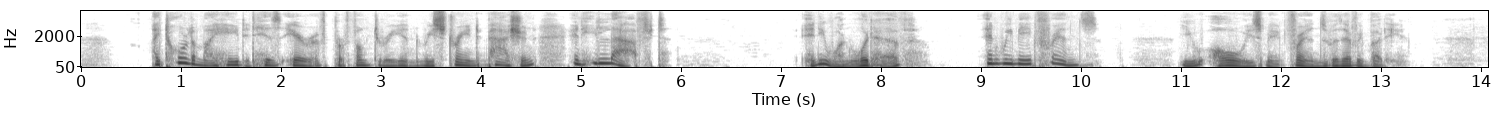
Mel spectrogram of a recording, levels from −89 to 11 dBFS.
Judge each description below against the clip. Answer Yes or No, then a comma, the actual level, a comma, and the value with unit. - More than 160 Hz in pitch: No, low, 130 Hz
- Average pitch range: No, wide, 8.0 semitones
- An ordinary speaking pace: No, slow, 125 wpm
